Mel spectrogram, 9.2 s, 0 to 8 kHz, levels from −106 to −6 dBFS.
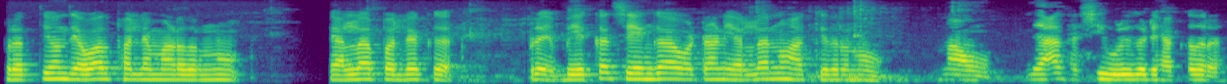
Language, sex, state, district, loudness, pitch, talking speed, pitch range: Kannada, female, Karnataka, Bijapur, -15 LUFS, 180 Hz, 110 wpm, 175-190 Hz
